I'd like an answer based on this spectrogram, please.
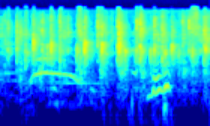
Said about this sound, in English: Give a big applause and welcome to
